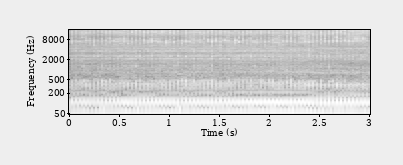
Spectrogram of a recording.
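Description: A 2020 Vader gen2 engine idling just after its first start, a steady, loud, low mechanical drone with an even throbbing rhythm and no changes in pace throughout.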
